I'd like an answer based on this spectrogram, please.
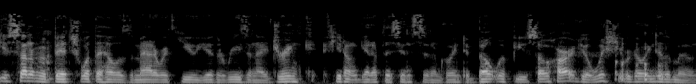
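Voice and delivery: ordinary talk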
